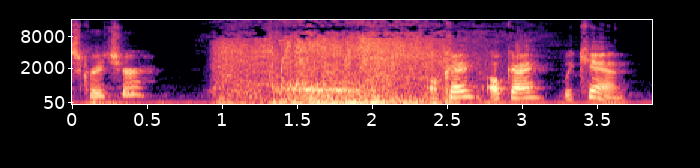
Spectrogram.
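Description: A spell bursts with a loud rushing whoosh.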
